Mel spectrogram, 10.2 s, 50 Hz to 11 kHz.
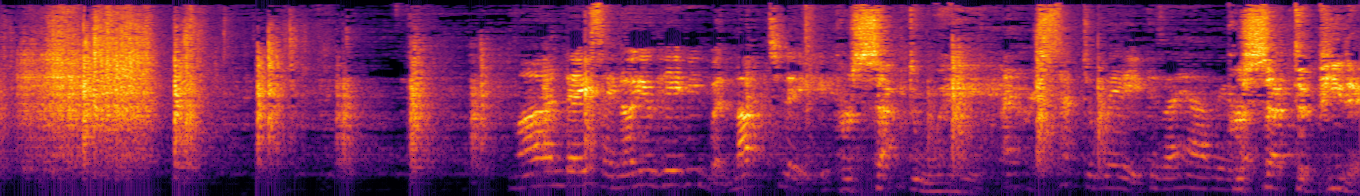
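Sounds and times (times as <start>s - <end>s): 
dice tumbling across a hard table: 0.0s - 3.8s
speech: 3.9s - 10.1s.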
